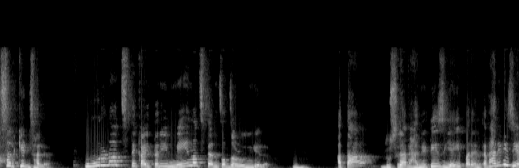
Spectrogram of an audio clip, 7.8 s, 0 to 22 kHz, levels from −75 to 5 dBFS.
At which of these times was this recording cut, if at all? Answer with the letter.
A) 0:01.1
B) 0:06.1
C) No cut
A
